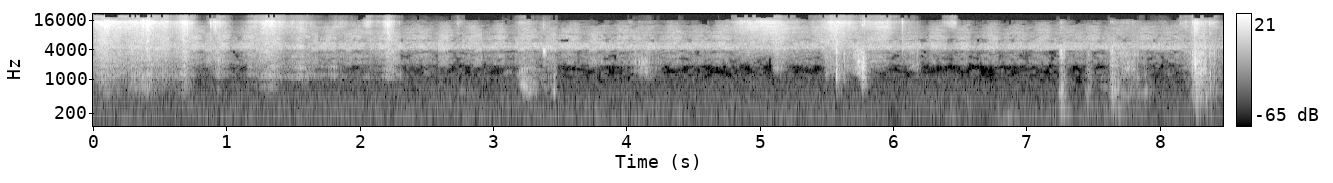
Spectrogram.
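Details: Cicadas at a Croatian campsite above the Adriatic Sea in summer keep up a bright, continuous pulsing buzz, while scraping and rubbing noises from camp chores come and go.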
